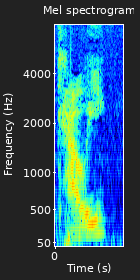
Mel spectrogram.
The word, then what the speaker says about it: Kauai: It's Kauai, yeah.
